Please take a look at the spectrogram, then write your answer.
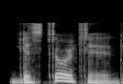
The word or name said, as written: distortedness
